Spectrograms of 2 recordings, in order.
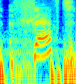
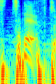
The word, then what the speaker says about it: theft: It is theft, not theft. Okay?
